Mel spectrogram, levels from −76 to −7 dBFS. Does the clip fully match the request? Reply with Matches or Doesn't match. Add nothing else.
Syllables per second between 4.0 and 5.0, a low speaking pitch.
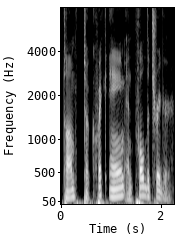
Matches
